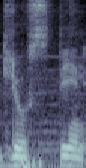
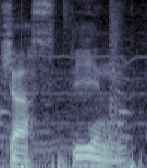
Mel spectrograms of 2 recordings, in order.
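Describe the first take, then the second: First: The first syllable has a plain 'u' vowel. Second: The first syllable has a 'ya' glide sound. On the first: The speaker calls it wrong. "It's not Justin" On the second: The speaker calls it right. "it's Justin. So I I just put a ya sound instead of u sound"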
